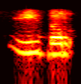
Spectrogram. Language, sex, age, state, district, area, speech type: Kannada, female, 60+, Karnataka, Bidar, urban, conversation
